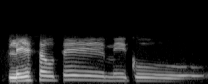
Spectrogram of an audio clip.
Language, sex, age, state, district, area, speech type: Telugu, male, 18-30, Telangana, Nalgonda, urban, conversation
